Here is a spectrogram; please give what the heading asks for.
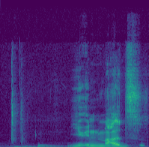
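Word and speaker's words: Mutant Mudds: Mutant Muds, you mean? Oh, that's how you say it.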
